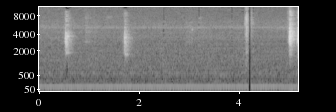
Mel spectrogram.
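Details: Bullock's oriole in a park it migrates through, present April to July, giving short, harsh chattering call notes about a second apart over a steady low mechanical hum.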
